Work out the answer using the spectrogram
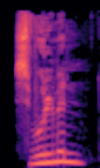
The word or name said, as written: svulmen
